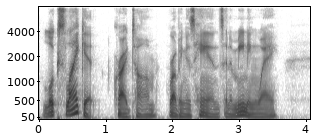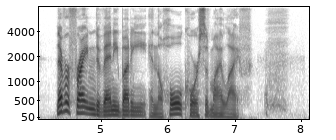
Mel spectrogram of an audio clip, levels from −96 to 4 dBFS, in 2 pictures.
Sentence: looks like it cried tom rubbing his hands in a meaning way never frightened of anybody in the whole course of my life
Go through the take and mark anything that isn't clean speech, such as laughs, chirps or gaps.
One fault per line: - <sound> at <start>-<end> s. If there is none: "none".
- sniff at 7.4-7.9 s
